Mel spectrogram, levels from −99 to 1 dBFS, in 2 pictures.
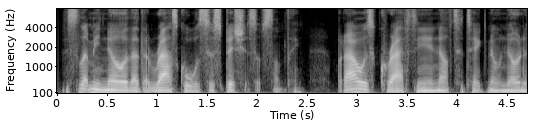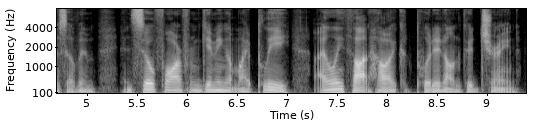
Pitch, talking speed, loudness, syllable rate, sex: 85 Hz, 260 wpm, -22 LUFS, 6.2 syllables/s, male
